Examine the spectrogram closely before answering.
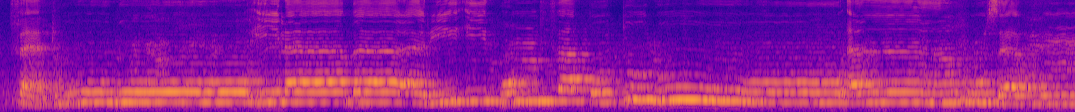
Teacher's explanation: فا فتحة فا، التاء مضمومة بعدها مد طبيعي حركتين، ثم الباء مضمومة بعدها أربع حركات مد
